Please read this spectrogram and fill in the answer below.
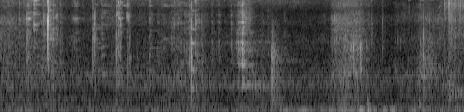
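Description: Clay roof tiles clinking and knocking against one another as they are handled: a few light, irregular clinks.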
